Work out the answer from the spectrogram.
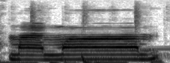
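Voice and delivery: usual speaking voice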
